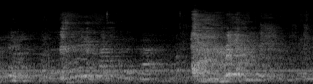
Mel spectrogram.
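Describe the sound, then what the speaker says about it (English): A few rough coughs close to the mic, mixed with breathy vocal sounds. "And that's coughing."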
